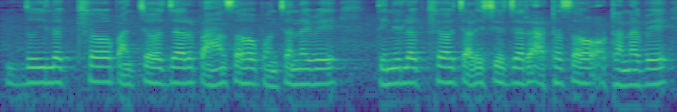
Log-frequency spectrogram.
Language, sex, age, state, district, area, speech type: Odia, female, 45-60, Odisha, Jajpur, rural, spontaneous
